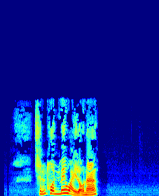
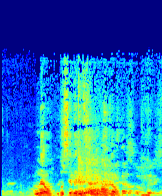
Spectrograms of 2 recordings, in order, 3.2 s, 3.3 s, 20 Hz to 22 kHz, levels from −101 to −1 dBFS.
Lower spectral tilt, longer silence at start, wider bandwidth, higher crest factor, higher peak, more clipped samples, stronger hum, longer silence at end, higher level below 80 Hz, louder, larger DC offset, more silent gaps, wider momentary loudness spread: second, -4 dB/octave vs -5.5 dB/octave; first, 0.7 s vs 0.05 s; second, 11 kHz vs 16.5 kHz; about the same, 18 dB vs 16 dB; about the same, 0 dBFS vs 0 dBFS; neither; neither; first, 1.3 s vs 0 s; second, -76 dBFS vs -48 dBFS; about the same, -16 LUFS vs -15 LUFS; neither; neither; about the same, 12 LU vs 11 LU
